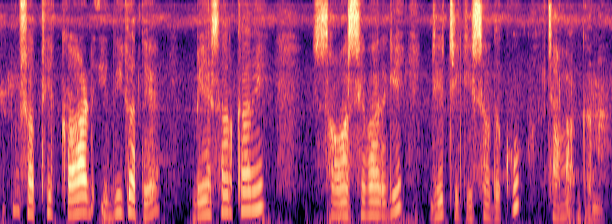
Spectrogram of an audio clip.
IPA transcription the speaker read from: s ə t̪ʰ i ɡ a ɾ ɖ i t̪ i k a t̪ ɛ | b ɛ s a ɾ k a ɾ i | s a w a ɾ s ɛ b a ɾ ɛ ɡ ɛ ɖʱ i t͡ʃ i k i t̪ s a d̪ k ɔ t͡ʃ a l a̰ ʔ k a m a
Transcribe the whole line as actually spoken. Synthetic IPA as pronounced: s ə t̪ʰ i k a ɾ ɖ i d̪ i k a t̪ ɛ | b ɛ s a ɾ k a ɾ i | s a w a ɾ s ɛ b a ɾ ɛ ɡ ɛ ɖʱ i t͡ʃ i k i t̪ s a d̪ k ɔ t͡ʃ a l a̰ ʔ k a n a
